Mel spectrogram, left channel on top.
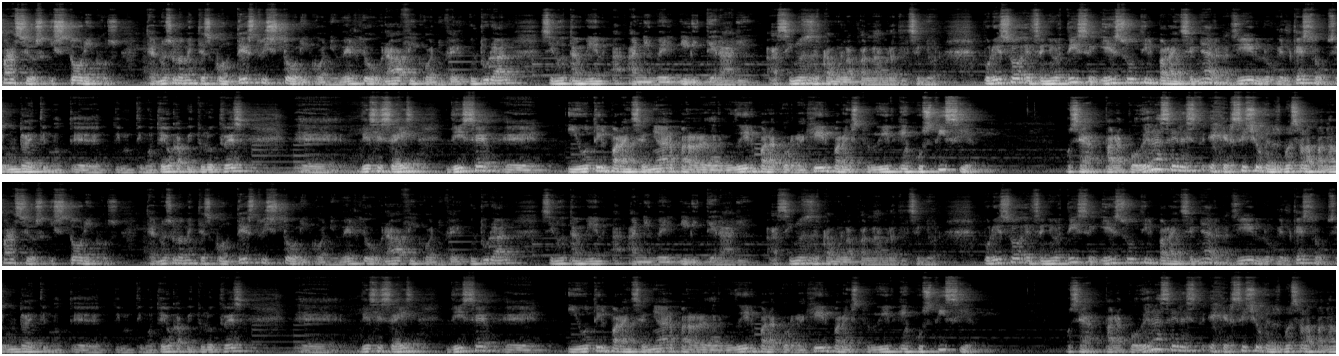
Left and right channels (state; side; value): quieter; right; 7.7 dB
